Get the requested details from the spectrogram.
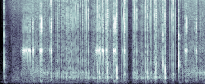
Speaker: That is the sound of teeth grinding together, and we call it bruxism. And you may not know that is happening as you're sleeping.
